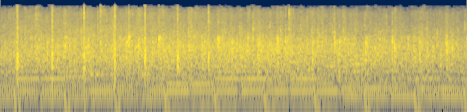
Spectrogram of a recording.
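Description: Audience applauding, a dense run of clapping, over music with held low notes.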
